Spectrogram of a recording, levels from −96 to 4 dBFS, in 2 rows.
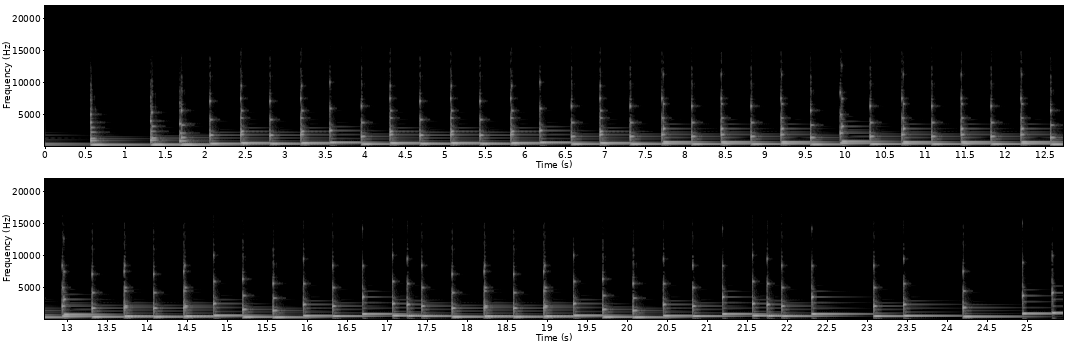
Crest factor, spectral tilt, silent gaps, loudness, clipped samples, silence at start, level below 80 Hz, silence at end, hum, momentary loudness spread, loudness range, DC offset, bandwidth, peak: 16 dB; -3 dB/octave; none; -39 LUFS; under 0.1%; 0 s; -74 dBFS; 0 s; none; 4 LU; 2 LU; under 0.1%; 12 kHz; -22 dBFS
